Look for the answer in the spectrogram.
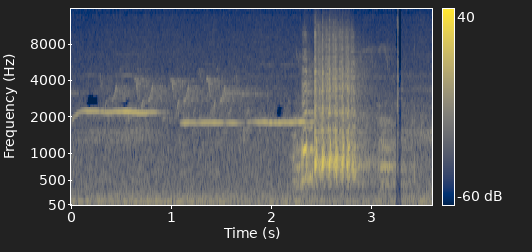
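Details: A long thin steady whistle is followed by one loud, rapidly pulsed rolling rattle from a sandhill crane, then a short click.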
